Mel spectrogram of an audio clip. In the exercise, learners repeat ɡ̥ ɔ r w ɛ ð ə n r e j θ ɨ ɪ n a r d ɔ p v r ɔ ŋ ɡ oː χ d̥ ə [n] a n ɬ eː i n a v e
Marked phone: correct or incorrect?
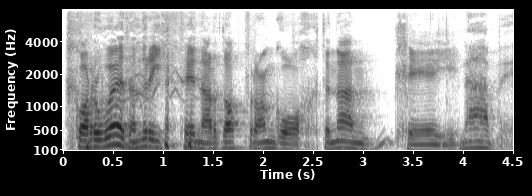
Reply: correct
